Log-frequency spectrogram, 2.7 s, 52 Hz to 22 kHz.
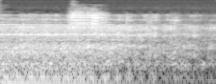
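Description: A long freight train of about 1,000 feet grinds uphill in the Run 8 train simulator near La Mirada, a steady rumble of wheels and railcars with a faint squeal, slowly fading.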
